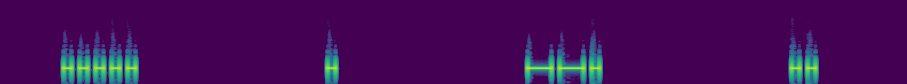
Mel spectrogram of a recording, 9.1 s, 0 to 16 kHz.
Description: Morse code, heard as a keyed tone, about 15 wpm, spaced as for 4 wpm, 700 Hz. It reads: 5EGI
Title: USA Call Signs - 5 Characters - 8x Character Spacing - 15wpm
